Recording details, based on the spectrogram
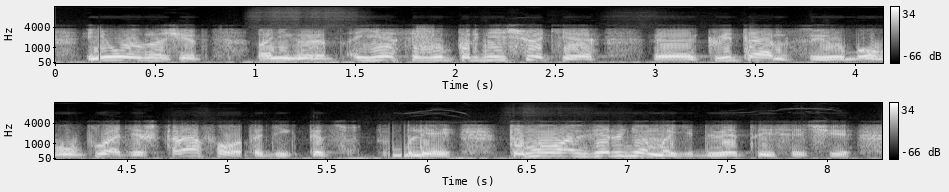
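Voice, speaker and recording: A man's high-pitched voice with lively intonation and very even loudness, moderate in pace, over noticeable background noise. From Russia, Tver. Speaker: radio caller. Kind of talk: phone-in question. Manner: rambling, filler-heavy.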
